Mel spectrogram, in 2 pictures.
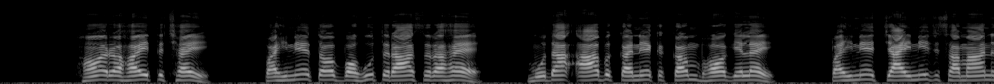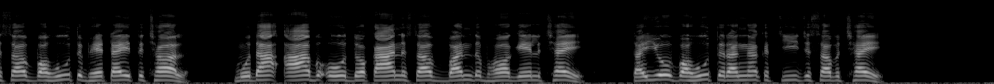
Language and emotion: Maithili, neutral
